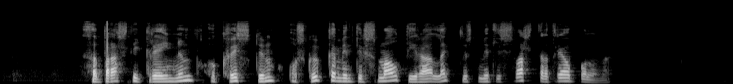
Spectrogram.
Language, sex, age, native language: Icelandic, male, 30-39, Icelandic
